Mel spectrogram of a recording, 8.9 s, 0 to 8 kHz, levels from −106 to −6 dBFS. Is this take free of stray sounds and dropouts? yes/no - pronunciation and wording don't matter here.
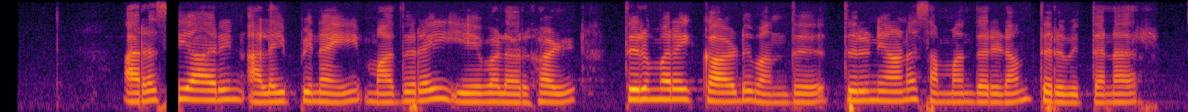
no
